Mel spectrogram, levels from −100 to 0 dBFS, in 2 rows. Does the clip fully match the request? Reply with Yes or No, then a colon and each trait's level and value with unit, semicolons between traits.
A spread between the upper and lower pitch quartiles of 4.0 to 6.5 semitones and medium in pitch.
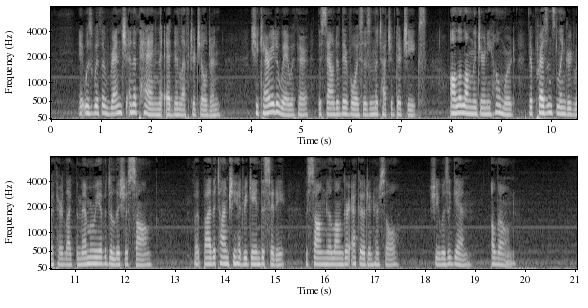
No: narrow, 2.6 semitones; medium, 155 Hz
